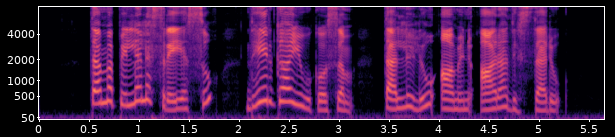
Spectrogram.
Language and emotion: Telugu, neutral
